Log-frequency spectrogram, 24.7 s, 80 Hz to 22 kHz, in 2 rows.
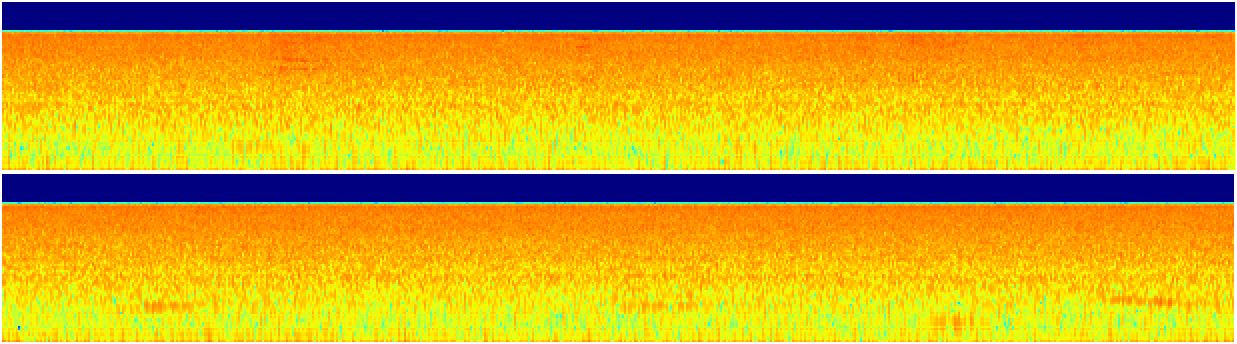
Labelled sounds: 2.7	3.2	Pacific white-sided dolphin, 2.2 to 3.3 kHz

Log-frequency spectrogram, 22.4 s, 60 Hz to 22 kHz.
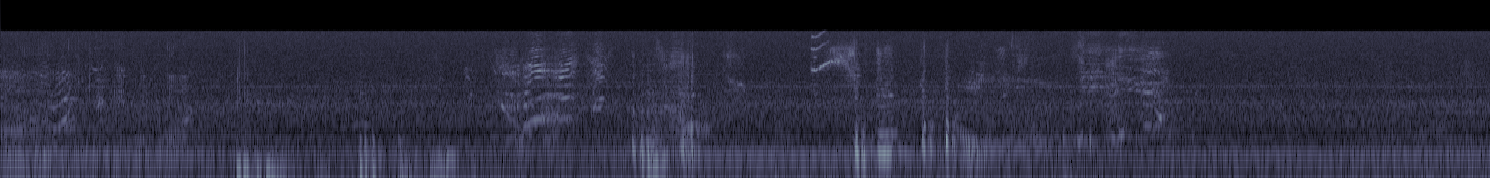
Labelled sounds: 0.9	1.6	humpback whale, 0.80 to 2.7 kHz
7.5	8.7	humpback whale, 1.3 to 3.0 kHz
9.6	9.9	humpback whale, 0.93 to 1.1 kHz
10.9	11.2	humpback whale, 1.1 to 1.6 kHz
12.1	13.4	humpback whale, 0.86 to 5.5 kHz
14.4	14.9	humpback whale, 1.1 to 1.9 kHz
16.2	17.6	humpback whale, 0.86 to 2.2 kHz
18.2	18.5	humpback whale, 3.4 to 3.9 kHz

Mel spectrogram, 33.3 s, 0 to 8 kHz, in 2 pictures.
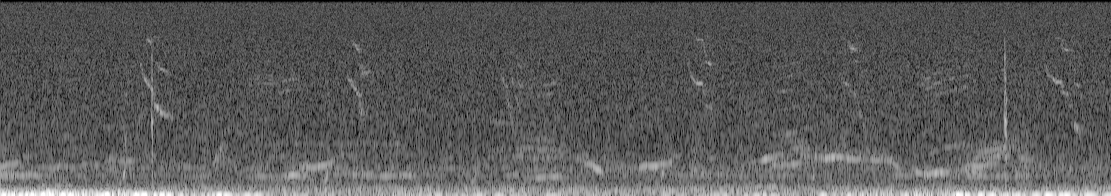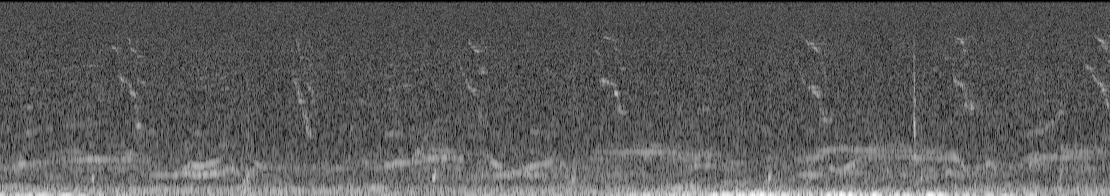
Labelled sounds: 2.1	2.6	humpback whale, 1.2 to 3.0 kHz
3.9	4.5	humpback whale, 2.1 to 2.3 kHz
5.2	6.4	humpback whale, 1.3 to 2.5 kHz
13.9	14.1	humpback whale, 1.9 to 2.2 kHz
15.7	16.0	humpback whale, 2.0 to 2.8 kHz
18.4	18.7	humpback whale, 1.7 to 2.4 kHz
25.6	26.0	humpback whale, 2.0 to 4.4 kHz
28.6	29.2	humpback whale, 1.2 to 4.3 kHz
32.1	33.3	humpback whale, 0.93 to 4.5 kHz

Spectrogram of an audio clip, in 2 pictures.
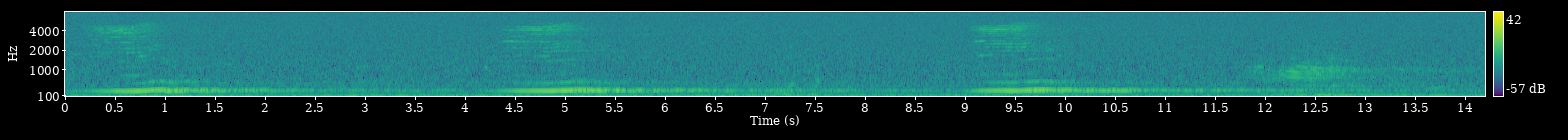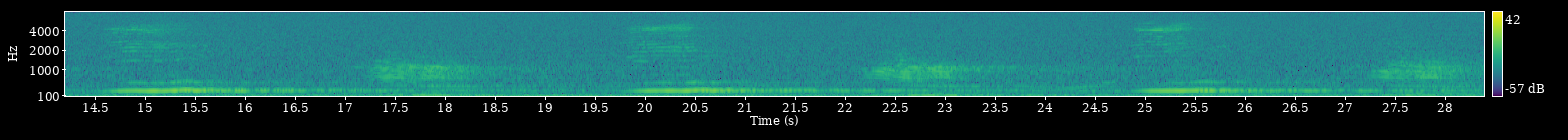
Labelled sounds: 0.3	0.8	humpback whale, 3.1 to 4.6 kHz
4.3	5.1	humpback whale, 1.9 to 4.9 kHz
9.0	9.7	humpback whale, 2.2 to 4.9 kHz
12.1	12.8	humpback whale, 0.80 to 1.2 kHz
14.6	15.2	humpback whale, 1.3 to 4.8 kHz
17.2	18.1	humpback whale, 0.80 to 1.4 kHz
19.8	20.5	humpback whale, 1.9 to 4.7 kHz
22.2	23.2	humpback whale, 0.80 to 1.3 kHz
24.9	25.4	humpback whale, 1.6 to 4.5 kHz
27.3	28.0	humpback whale, 0.80 to 1.4 kHz

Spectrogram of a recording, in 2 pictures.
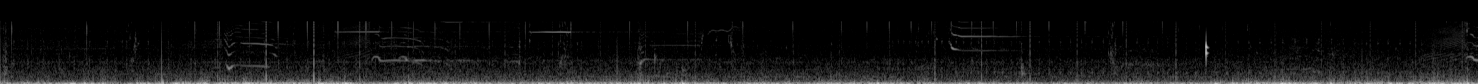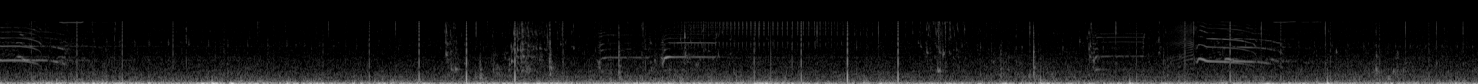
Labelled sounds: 2.2	3.0	killer whale, southern Alaska resident, 0.54 to 8.0 kHz
3.3	4.7	killer whale, southern Alaska resident, 0.63 to 8.0 kHz
5.3	5.8	killer whale, southern Alaska resident, 4.0 to 8.0 kHz
6.4	7.1	killer whale, southern Alaska resident, 0.73 to 8.0 kHz
9.5	10.4	killer whale, southern Alaska resident, 1.6 to 8.0 kHz
14.2	15.7	killer whale, southern Alaska resident, 0.34 to 8.0 kHz
20.7	22.0	killer whale, southern Alaska resident, 0.65 to 5.7 kHz
25.7	28.3	killer whale, southern Alaska resident, 0.42 to 8.0 kHz

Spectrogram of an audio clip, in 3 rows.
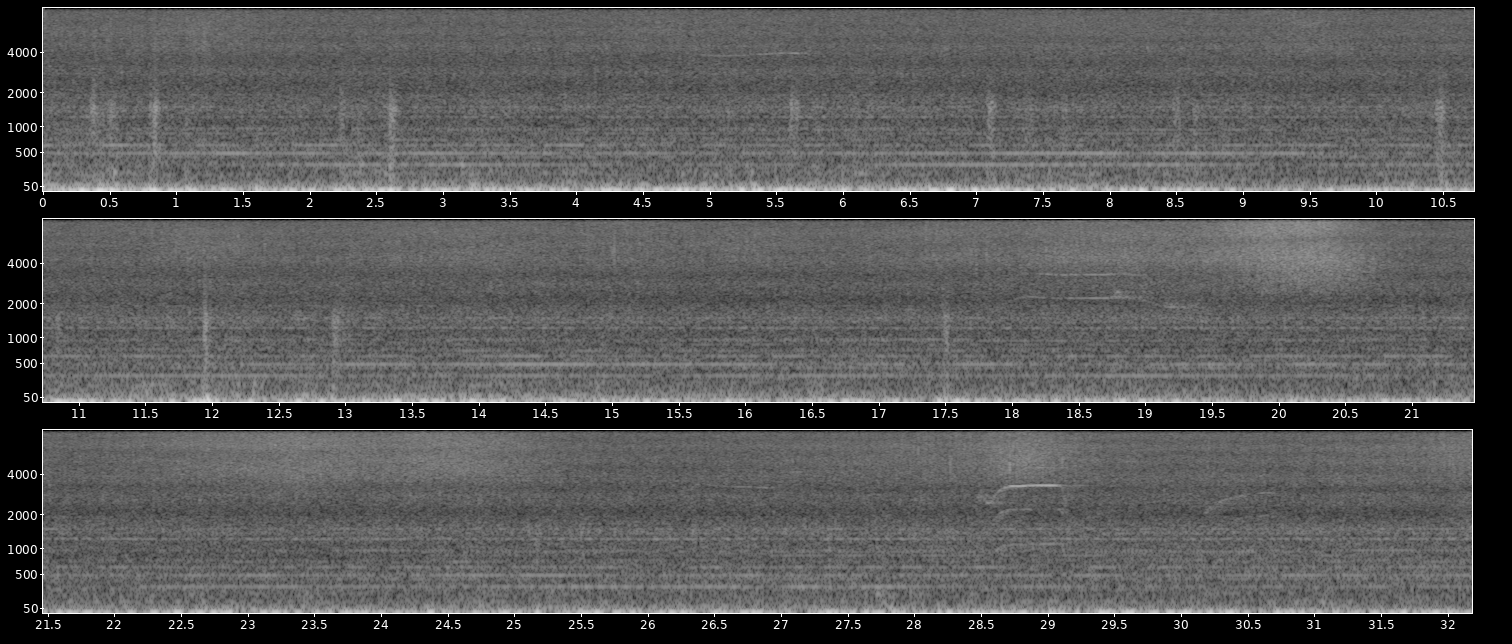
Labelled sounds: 18.1	19.4	killer whale, 1.9 to 4.2 kHz

